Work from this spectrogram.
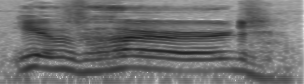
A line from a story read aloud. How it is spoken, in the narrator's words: he bellowed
